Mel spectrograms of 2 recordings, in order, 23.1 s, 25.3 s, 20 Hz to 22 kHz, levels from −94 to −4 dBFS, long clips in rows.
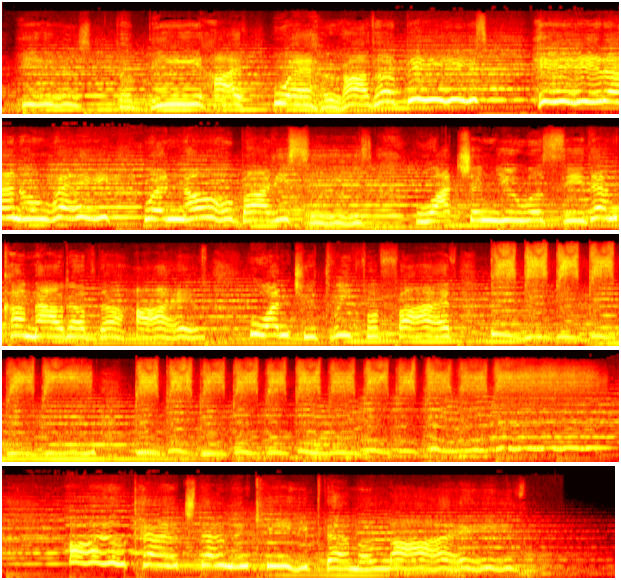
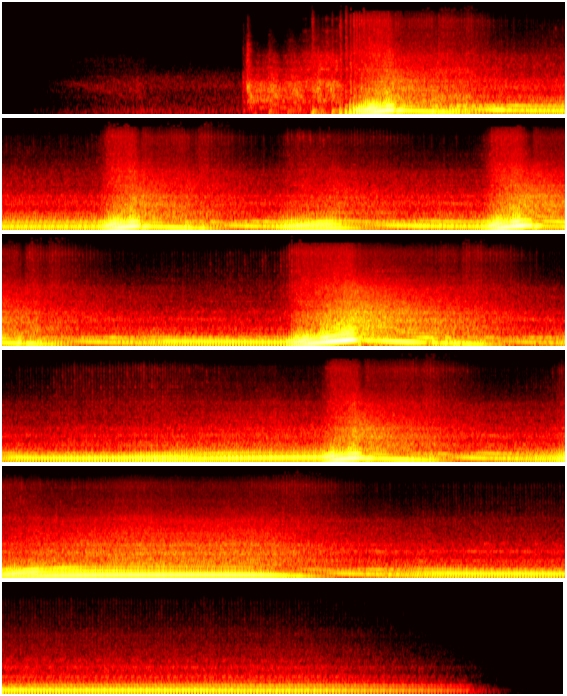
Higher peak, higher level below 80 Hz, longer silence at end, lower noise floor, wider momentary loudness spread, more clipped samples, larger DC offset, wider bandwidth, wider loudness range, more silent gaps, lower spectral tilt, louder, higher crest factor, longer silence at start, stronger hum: about the same, -2 dBFS vs -2 dBFS; second, -50 dBFS vs -38 dBFS; second, 0.4 s vs 1.05 s; second, -42 dBFS vs -84 dBFS; second, 10 LU vs 17 LU; neither; neither; first, 17 kHz vs 12.5 kHz; second, 7 LU vs 11 LU; neither; second, -3.5 dB/octave vs -9.5 dB/octave; first, -16 LUFS vs -23 LUFS; second, 14 dB vs 22 dB; second, 0 s vs 1.85 s; neither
